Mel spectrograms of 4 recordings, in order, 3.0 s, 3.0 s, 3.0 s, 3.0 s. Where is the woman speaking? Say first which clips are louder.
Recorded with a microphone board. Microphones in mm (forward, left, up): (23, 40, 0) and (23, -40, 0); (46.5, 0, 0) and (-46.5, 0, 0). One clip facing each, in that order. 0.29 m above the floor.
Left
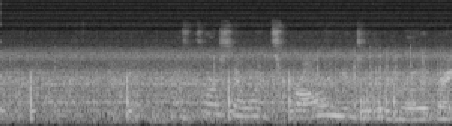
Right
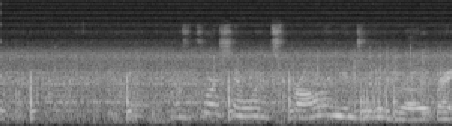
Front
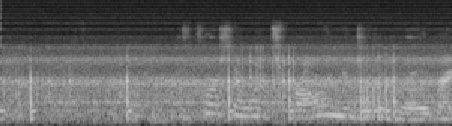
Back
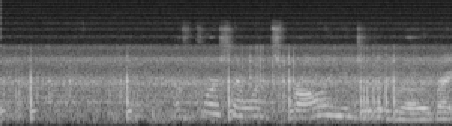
Right 1 dB, back 1 dB; 155° right, 0.9 m.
